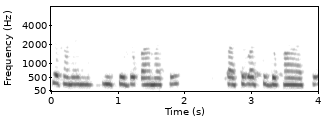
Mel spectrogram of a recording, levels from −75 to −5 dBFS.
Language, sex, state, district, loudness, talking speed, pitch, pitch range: Bengali, female, West Bengal, Malda, -36 LUFS, 90 wpm, 255 Hz, 240-260 Hz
